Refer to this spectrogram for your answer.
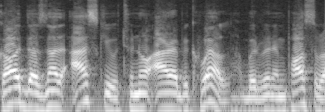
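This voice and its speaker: A man talks very fast with a Persian accent. His pitch moves up and down in an ordinary way. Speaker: Islamic scholar. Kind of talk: interview.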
